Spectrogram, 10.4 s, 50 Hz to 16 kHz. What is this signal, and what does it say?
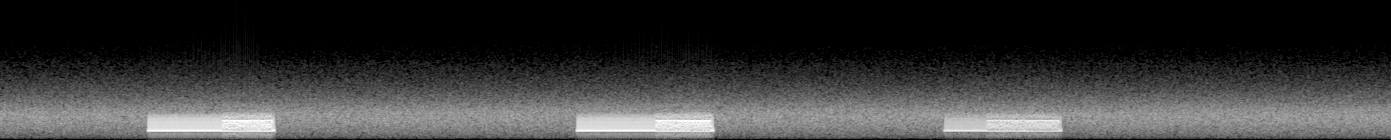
Packet radio (AX.25, as in APRS), 1200 baud, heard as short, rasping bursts, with radio hiss.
